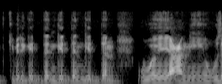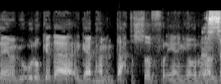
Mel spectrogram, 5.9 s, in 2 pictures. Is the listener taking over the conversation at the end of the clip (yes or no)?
yes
